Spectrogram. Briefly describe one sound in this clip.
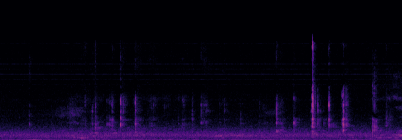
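Plastic parts click and tap softly as they are handled.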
